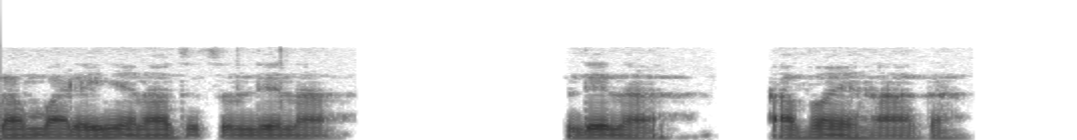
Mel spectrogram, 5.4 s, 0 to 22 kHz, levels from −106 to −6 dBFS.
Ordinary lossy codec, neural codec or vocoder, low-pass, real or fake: none; none; 5.4 kHz; real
